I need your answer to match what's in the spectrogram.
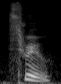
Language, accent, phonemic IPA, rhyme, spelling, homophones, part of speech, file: English, US, /θɹu/, -uː, threw, through, verb, En-us-threw.ogg
- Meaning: 1. simple past of throw 2. past participle of throw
